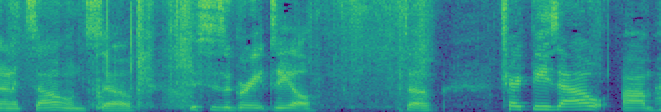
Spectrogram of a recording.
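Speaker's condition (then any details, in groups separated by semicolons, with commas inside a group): No condition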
